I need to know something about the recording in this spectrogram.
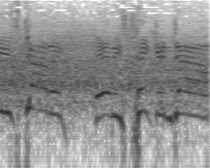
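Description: A male television commentator's voice calling the play, over steady stadium crowd noise.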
